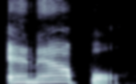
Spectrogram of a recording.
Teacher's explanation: So it sounds like an apple, almost like one word. The consonant n at the end of an flows directly into the vowel sound at the beginning of apple.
